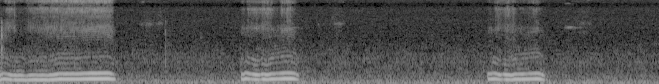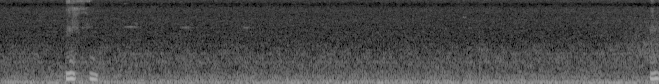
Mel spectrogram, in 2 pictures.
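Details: Sleeping Munchkin cat snoring loudly: four tonal, wavering snore bursts, each half a second to a second long, spaced roughly two to two and a half seconds apart, the later ones fading, over a steady low background hum.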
